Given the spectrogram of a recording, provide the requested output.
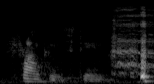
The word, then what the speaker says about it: Frankenstein: your pardon excuse me my name it's pronounced Frankenstein s what broal relationship to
